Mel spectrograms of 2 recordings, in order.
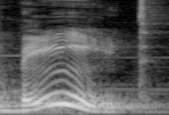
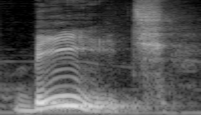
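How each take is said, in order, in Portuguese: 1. A palavra termina com um som de t puro. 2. A palavra termina com um som parecido com ch.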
